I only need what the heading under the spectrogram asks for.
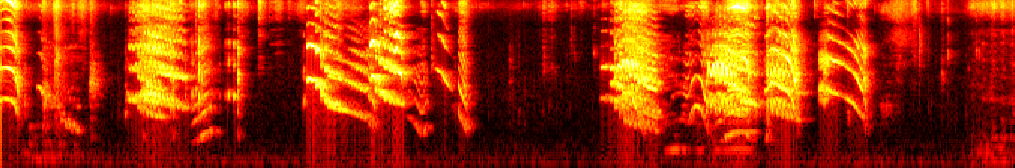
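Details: Indoor talking green parrot (rose-ringed parakeet): bursts of gravelly, voice-like phrases with falling inflections, a quiet gap near the middle, then a louder, broad, harsh run of chatter and a few trailing squeaks.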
